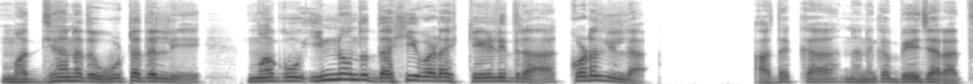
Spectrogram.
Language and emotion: Kannada, sad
